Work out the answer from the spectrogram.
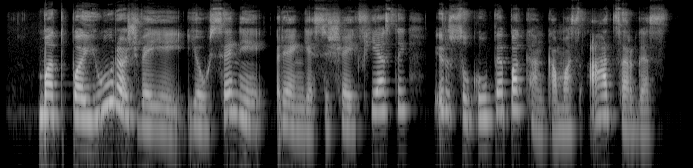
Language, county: Lithuanian, Vilnius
